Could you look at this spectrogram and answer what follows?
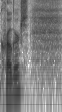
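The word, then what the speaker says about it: Cragar: That's how you pronounce it, Kroger's.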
